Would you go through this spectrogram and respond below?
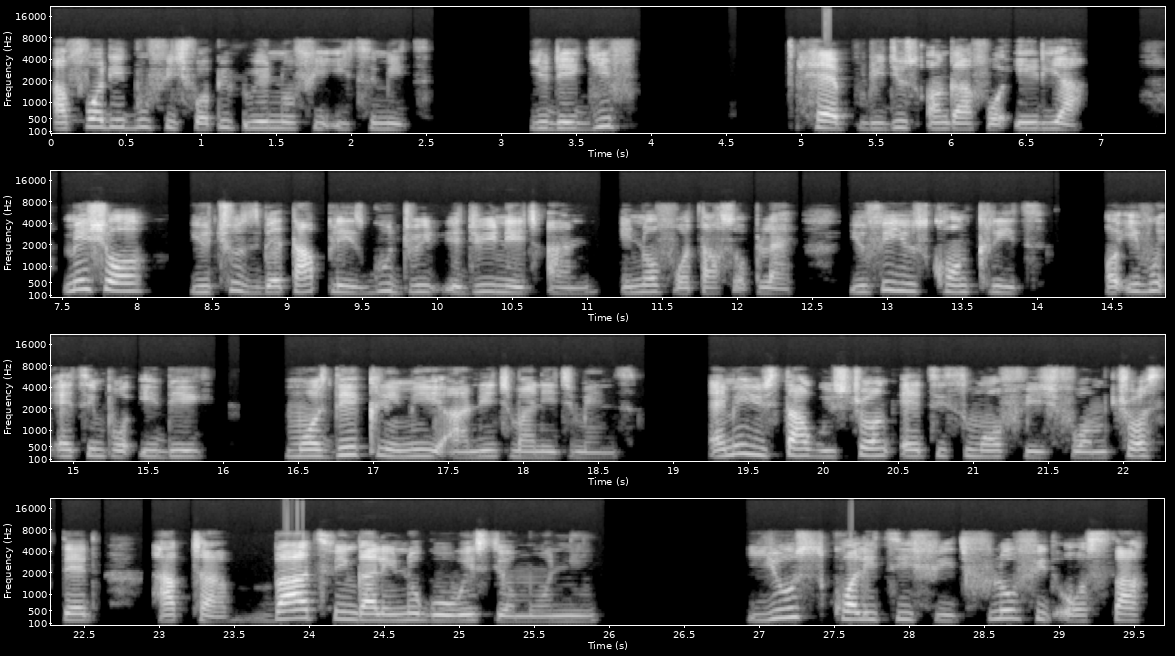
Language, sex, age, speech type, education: Nigerian Pidgin, female, 46-60, spontaneous, tertiary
